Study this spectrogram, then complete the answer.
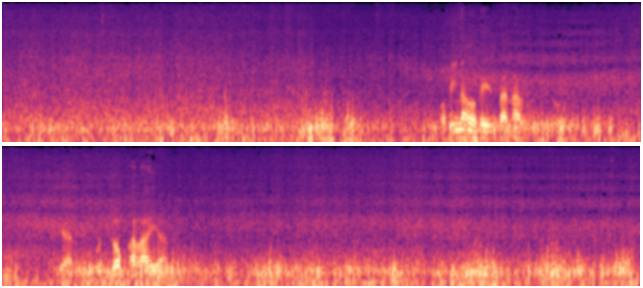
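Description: A man speaks calmly close to the microphone.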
